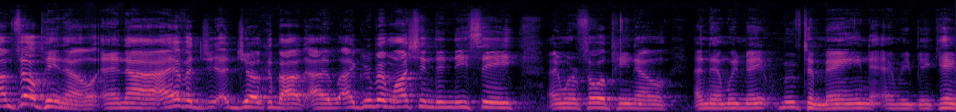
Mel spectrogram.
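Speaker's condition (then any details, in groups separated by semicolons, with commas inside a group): Cerebral palsy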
